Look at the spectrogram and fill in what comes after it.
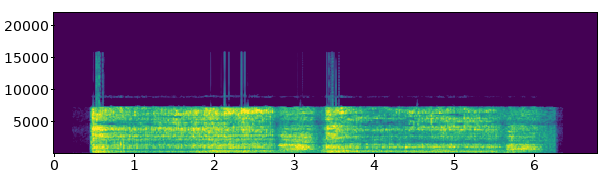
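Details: Tiger snarling: one long, loud, harsh and rasping growl of about six seconds, rich in buzzy overtones, with a slight dip in the middle before it swells again and stops abruptly.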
